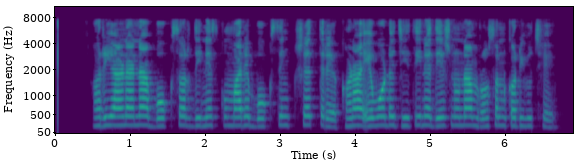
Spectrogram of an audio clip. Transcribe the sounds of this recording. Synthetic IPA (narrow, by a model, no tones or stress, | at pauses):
ɦəɾijaɽ̃anabɔksəɾd̪ineskumaɾebɔksiŋɡ̚kʃet̪ɾeɡʱəɽ̃aeʋəɾɖd͡ʒʱit̪ined̪eʃnũnamɾosənkəɾjũt͡ʃʰe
